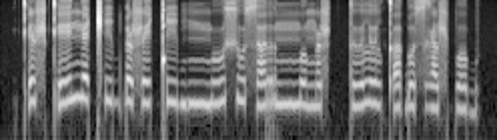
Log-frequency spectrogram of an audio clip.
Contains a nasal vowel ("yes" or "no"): no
